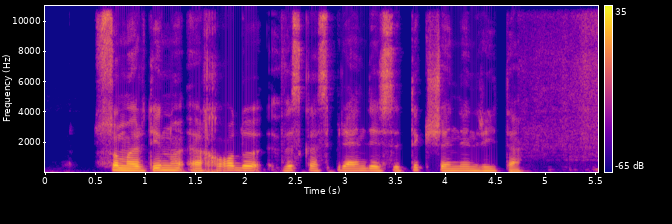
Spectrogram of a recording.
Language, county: Lithuanian, Vilnius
